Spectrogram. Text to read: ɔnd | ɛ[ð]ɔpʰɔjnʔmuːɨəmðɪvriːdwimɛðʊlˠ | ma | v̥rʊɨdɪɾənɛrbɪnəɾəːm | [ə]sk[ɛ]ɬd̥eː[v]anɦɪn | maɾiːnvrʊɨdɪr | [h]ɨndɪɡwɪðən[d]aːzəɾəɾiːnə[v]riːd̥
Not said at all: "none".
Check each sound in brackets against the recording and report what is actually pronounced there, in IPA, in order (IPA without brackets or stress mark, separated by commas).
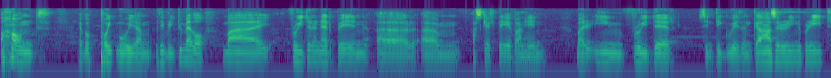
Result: v, a, ɛ, v, s, ɡ, b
